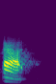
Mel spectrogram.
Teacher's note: the air is just stopping. The tongue is staying in the same place behind those top front teeth. It's just not pulling down and the air is not puffing out.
